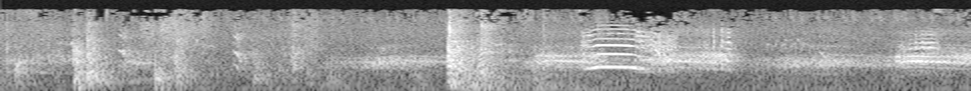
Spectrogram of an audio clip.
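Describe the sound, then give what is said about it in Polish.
Harsh cawing calls from several crows ring out repeatedly as the birds fly in, overlapping in an irregular chorus, with a few sharper, more tonal calls mixed in over a faint outdoor background, in the Polesie region. “Jak na zawołanie przyleciały.”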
